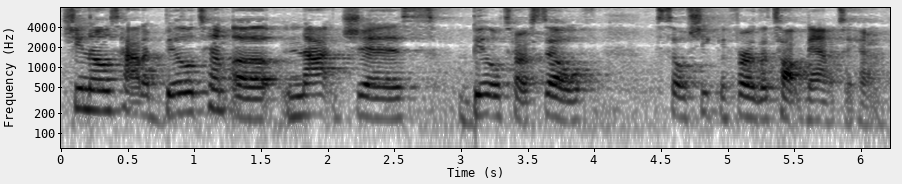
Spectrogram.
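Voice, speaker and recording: A hoarse woman giving an emphatic, preachy motivational monologue, speaking as a host handing out relationship advice to listeners. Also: fairly low pitch, fairly even intonation, unhurried. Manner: emphatic, preachy, rhetorical questions. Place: indoors at home. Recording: echoey room with faint background noise.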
